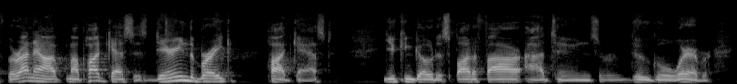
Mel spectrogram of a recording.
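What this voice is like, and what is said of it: Southern American accent. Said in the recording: “You have that Southern accent during the break, not daring the break.”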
